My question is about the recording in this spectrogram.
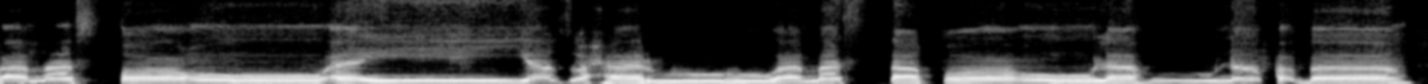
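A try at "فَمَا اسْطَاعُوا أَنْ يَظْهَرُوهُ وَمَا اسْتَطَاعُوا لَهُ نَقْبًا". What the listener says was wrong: Masih hanya kurang nampak ya H gedenya nih. Zonnya jangan dikokolan.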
